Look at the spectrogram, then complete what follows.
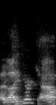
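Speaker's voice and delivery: put-on accent from South Asia.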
